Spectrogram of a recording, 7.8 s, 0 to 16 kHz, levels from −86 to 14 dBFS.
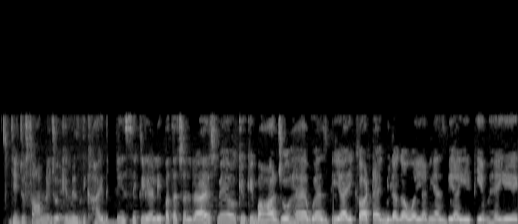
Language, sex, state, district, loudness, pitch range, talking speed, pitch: Hindi, female, Uttar Pradesh, Hamirpur, -23 LUFS, 210-230 Hz, 240 wpm, 215 Hz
